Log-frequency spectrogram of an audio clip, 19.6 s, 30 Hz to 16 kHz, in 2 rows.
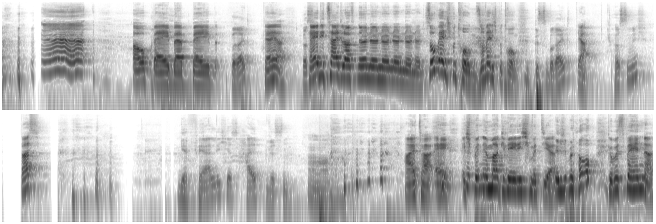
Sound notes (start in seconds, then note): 0.2 sings intro; 10.7 laughs; 14.4 moans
